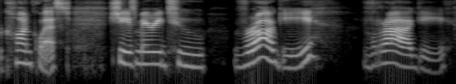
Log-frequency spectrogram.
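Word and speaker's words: Vragi: She is married to Vraggy Vi V R A G I a child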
